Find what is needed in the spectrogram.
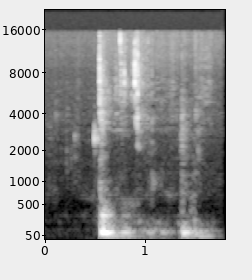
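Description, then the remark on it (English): Wet chewing with soft squishing mouth noises in two short bursts separated by a brief pause; no one talks. “Chewing still.”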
